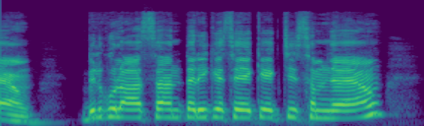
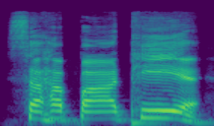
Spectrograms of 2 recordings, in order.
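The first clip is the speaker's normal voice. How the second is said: slowly joined syllables; slow blend; much slower than usual. Shown as a demonstration. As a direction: draw the word out syllable by syllable. (धीरे धीरे जोड़कर)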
